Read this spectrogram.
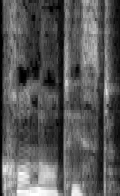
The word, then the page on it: con artist: British English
